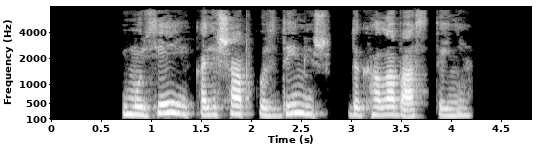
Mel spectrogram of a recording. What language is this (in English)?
Belarusian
